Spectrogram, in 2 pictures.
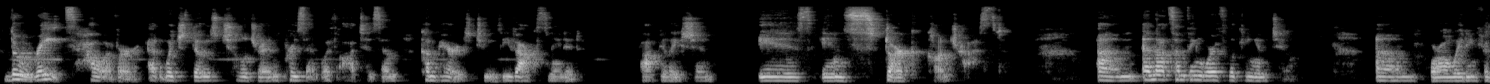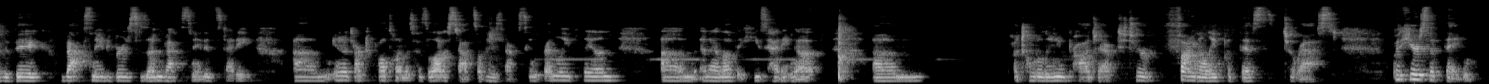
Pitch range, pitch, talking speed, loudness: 170-195 Hz, 180 Hz, 155 wpm, -22 LUFS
